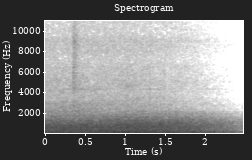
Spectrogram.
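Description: Airliner cabin noise in flight: the steady, even, low-pitched rush of engines and airflow heard from inside the cabin.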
